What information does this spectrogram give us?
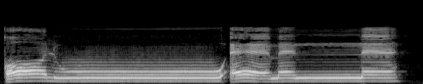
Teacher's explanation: هجيب المد اللي هو اربع حركات من طريق الشاطبيه · Term: المد المنفصل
